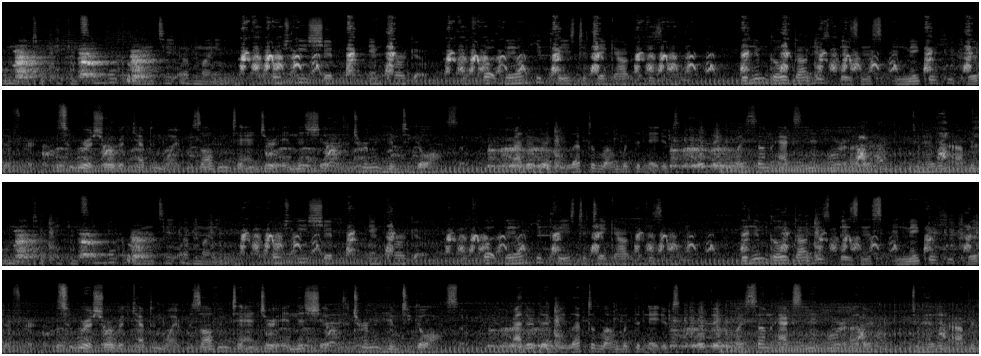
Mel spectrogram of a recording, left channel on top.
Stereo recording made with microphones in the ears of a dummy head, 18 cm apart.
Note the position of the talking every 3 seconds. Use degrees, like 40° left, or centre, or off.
20° left, centre, 10° right, 30° right, 50° right, 70° right, 70° right.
